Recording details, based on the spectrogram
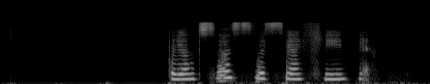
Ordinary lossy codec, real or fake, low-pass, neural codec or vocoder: none; fake; 7.2 kHz; codec, 16 kHz, 0.5 kbps, FreqCodec, smaller model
